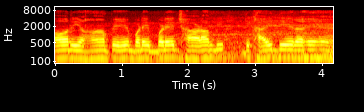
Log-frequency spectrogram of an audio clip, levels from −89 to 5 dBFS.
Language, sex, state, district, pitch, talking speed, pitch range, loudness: Hindi, male, Odisha, Khordha, 135 Hz, 200 wpm, 130-135 Hz, -15 LUFS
